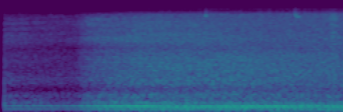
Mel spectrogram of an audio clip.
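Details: Outdoor traffic noise builds into a loud, steady engine rumble, with no animal voice heard.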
